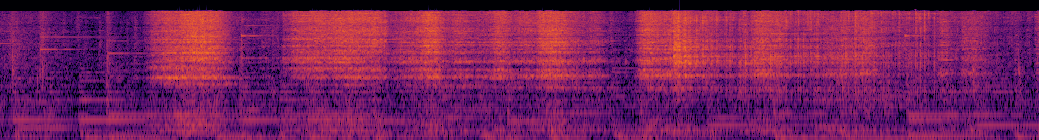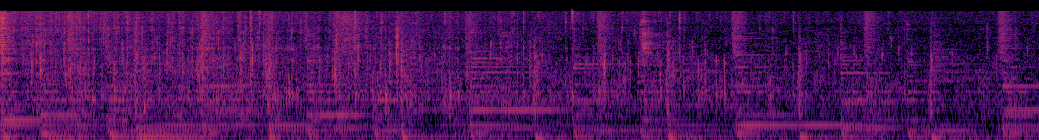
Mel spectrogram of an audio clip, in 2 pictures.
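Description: Liquid poured from a stainless steel pot into a small stainless steel cup of dried seaweed, loudest as two splashy bursts in the first few seconds and quieter after. Background music plays throughout.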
